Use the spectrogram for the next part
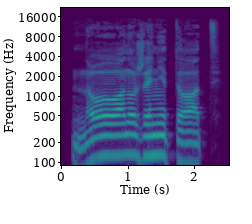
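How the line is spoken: Near growl. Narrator (Russian): почти прорычал Скорч

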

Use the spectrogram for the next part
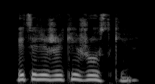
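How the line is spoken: Sighing. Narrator (Russian): вздохнул Виктор

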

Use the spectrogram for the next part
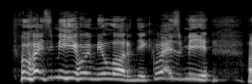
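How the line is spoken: Joyful squeal. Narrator (Russian): радостно завизжал Клопс

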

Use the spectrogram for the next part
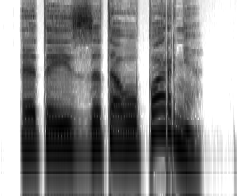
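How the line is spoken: Growl. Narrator (Russian): прорычал

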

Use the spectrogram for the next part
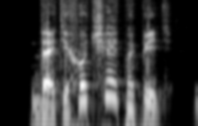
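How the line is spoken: Loud angry outburst. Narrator (Russian): громко вспылил я

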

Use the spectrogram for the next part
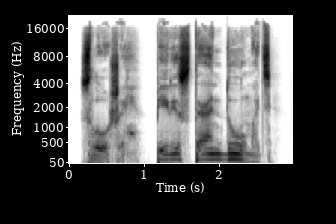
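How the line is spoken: Whisper in the ear. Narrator (Russian): шепнул ему на ухо Макс

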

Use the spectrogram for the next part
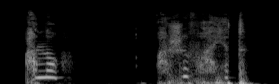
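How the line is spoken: Barely audible breath. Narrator (Russian): выдохнула едва слышно подруга

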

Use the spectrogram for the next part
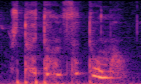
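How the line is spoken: Whispering sandstorm. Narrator (Russian): прошептала песчаная буря

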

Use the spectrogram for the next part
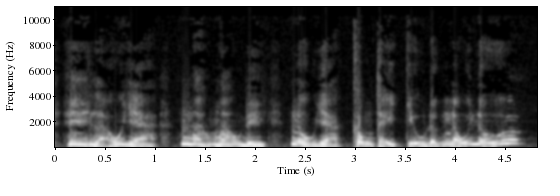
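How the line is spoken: Moaning. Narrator (Vietnamese): Thất Di rên rỉ

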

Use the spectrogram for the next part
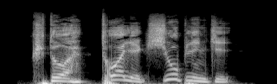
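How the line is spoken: Roaring with laughter. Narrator (Russian): Валерий Панкратович зашелся от хохота

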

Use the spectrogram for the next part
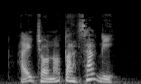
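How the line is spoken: Furious shout. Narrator (Vietnamese): Thiên Sơn Song Sát lúc này càng thêm giận, kim diện sát quát

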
